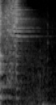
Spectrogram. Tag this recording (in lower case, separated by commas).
domestic sounds, cutlery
